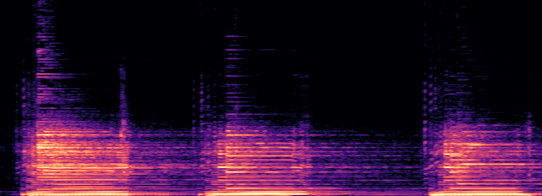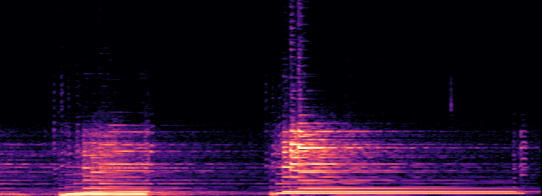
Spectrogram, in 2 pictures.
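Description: An electric guitar strums a barre chord in a D shape, sounding as a C chord, five times, each one ringing out full and bright with an effected, slightly distorted tone. The last chord sustains longest, with no talking.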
